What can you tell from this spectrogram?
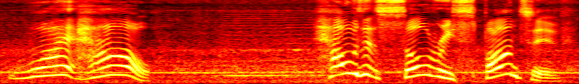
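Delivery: high, stunned questions; amazed disbelief. Real, not acted. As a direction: sound truly floored. Amazed by throttle response.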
